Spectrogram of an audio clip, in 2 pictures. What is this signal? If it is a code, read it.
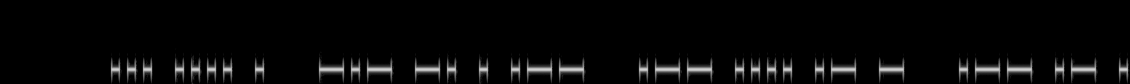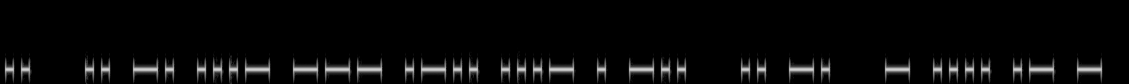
Morse code, heard as a keyed tone, about 15 wpm, 700 Hz. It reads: SHE KNEW WHAT WAS INVOLVED IN THAT
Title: Sentences from Top 1000 Words - Review Part 5 - 15wpm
